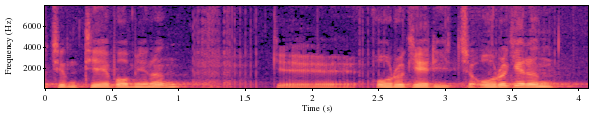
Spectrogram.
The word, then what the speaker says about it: 오르겔: 오르겔은 독일 발음입니다. 보통 우리는 파이프 오르간 그렇죠. 파이프 오르간은 미국식 발음.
